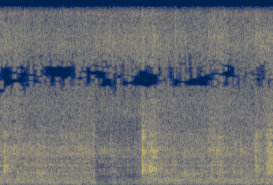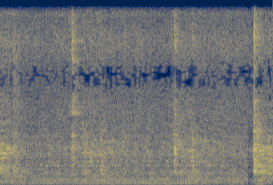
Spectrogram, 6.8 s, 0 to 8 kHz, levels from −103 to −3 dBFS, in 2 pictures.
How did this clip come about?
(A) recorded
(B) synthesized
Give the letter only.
A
